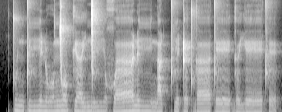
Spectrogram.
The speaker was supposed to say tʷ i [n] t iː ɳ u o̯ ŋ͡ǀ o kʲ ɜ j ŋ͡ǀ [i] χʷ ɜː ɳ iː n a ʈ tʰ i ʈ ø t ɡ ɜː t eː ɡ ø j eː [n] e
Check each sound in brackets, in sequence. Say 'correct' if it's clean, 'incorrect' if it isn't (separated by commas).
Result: incorrect, incorrect, incorrect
